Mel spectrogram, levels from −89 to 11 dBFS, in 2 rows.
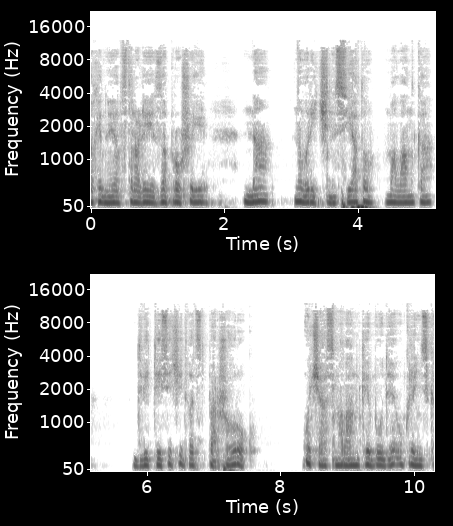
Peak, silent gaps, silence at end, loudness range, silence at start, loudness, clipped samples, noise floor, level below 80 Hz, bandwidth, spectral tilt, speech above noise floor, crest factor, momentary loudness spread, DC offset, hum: -10 dBFS; 8.25-8.29 s; 0 s; 3 LU; 0 s; -28 LUFS; under 0.1%; -80 dBFS; -42 dBFS; 12.5 kHz; -5.5 dB/octave; 54 dB; 16 dB; 7 LU; under 0.1%; none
